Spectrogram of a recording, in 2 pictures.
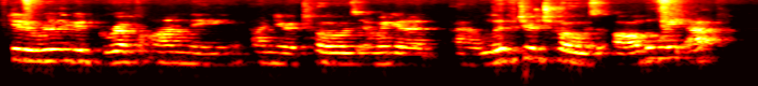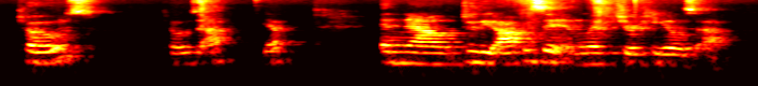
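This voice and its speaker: A woman's voice: mid-range voice, measured pace, a little mellow. A woman with a Maine accent leading a casual exercise class in an easygoing, chatty, encouraging way. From Maine, USA. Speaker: morning workout instructor. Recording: very echoey, distant mic, faint noise.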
